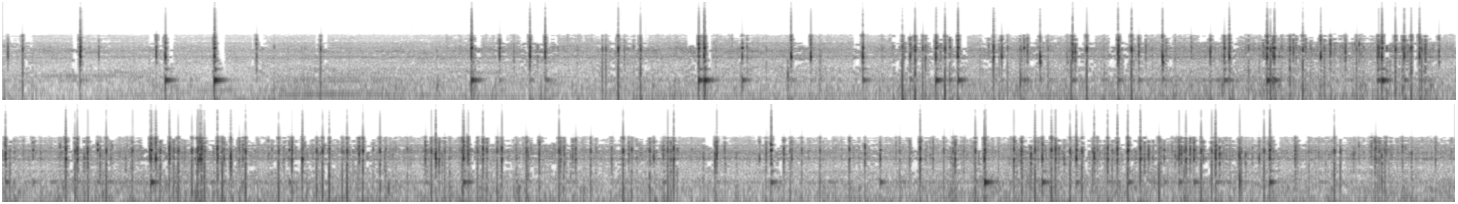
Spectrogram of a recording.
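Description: Raindrops ticking and tapping on the camera over steady road and traffic noise while riding through the rain.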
